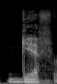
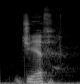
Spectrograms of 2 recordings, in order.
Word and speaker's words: GIF: People who pronounce GIF wrong. – Jif? – GIF. – Jif? – I will fucking fight you.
